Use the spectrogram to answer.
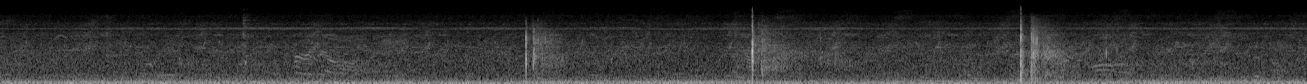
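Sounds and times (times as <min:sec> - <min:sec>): low outdoor hum: 0:00.0 - 0:13.0
baseball bat cracks: 0:05.2 - 0:05.8, 0:07.4 - 0:07.9, 0:10.2 - 0:10.8.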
